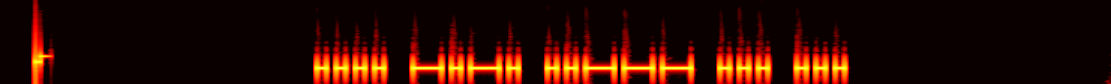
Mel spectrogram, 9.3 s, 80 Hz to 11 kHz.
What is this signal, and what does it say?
Morse code, heard as a keyed tone, about 15 wpm, 700 Hz. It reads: HC2SS
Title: DXCC-100 Call Signs - 5 Characters - 15wpm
